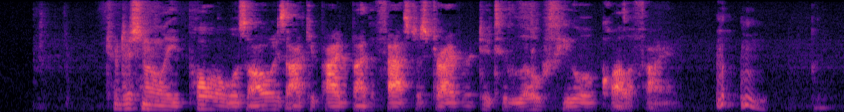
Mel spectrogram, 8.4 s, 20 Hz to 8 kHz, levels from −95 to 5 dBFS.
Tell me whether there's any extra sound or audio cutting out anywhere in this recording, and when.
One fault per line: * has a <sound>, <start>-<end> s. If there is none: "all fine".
* has a cough, 7.1-7.7 s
